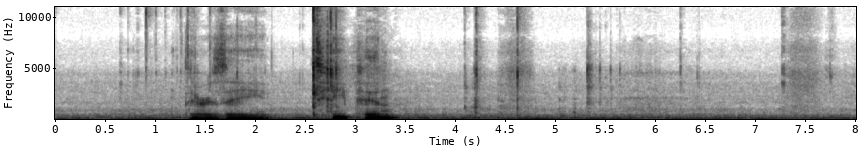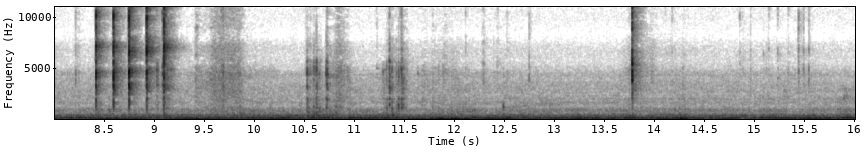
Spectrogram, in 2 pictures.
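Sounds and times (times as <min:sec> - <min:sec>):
low steady hum: 0:00.0 - 0:16.0
small metal clicks of lock pins: 0:08.4 - 0:09.2.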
